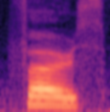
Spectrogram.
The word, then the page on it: furs: American English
